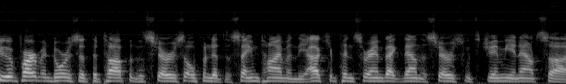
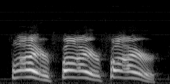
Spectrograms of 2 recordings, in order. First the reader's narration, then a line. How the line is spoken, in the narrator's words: The smoke was burning his eyes and throat as he ran to the top of the stairs yelling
